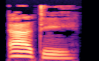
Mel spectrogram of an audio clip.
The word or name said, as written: attie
